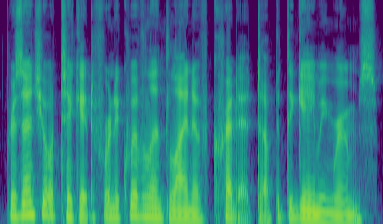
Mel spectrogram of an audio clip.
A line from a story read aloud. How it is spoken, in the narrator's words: the weasel said smoothly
